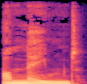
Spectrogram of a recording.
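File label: "unnamed", British English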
